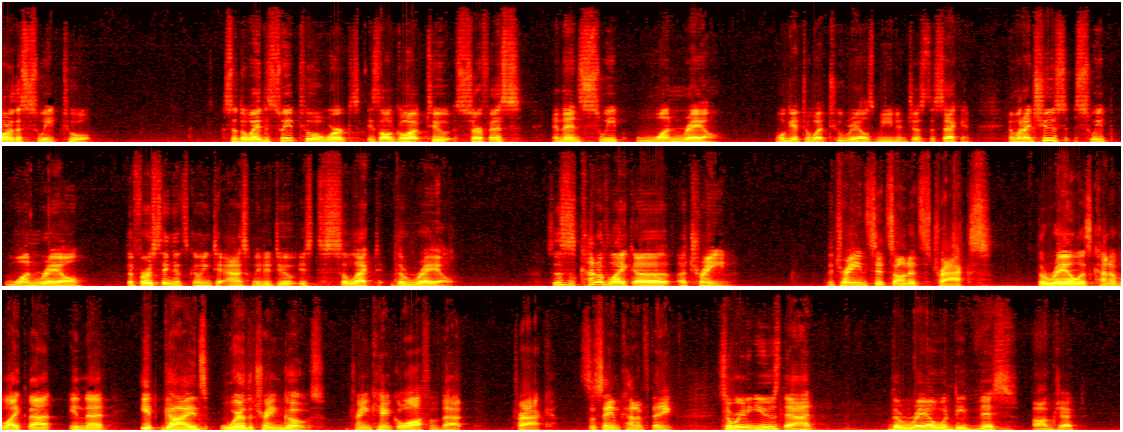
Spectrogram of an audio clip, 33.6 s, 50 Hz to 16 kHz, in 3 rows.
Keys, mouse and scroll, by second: 8.8 click, 11.7-16.7 drag, 31.6-33.5 drag.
